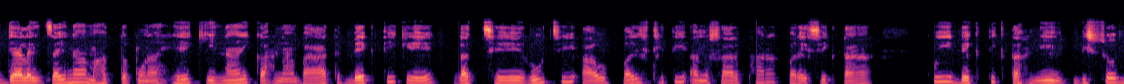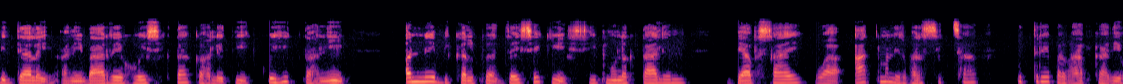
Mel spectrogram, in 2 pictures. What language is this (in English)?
Kathoriya Tharu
